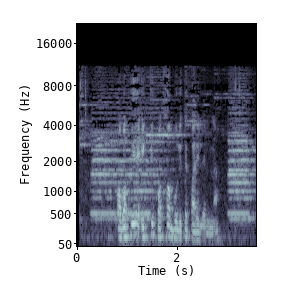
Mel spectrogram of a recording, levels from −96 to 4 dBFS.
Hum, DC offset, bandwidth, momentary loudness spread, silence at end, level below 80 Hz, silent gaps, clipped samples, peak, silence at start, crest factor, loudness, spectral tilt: none; under 0.1%; 11.5 kHz; 9 LU; 0 s; -56 dBFS; none; under 0.1%; -6 dBFS; 0.05 s; 20 dB; -24 LUFS; -4 dB/octave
